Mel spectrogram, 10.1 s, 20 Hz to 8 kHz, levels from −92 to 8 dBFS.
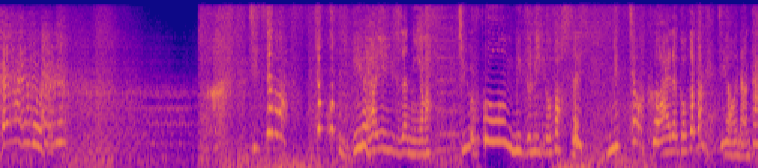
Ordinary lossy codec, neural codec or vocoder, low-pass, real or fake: MP3, 48 kbps; codec, 16 kHz in and 24 kHz out, 0.4 kbps, LongCat-Audio-Codec, fine tuned four codebook decoder; 7.2 kHz; fake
